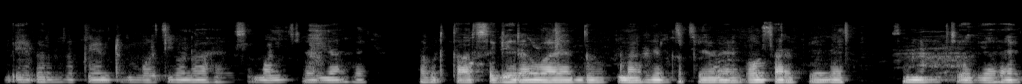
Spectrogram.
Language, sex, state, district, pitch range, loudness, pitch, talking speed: Hindi, male, Jharkhand, Sahebganj, 100-105 Hz, -21 LUFS, 105 Hz, 140 wpm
